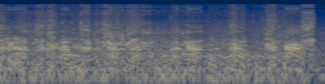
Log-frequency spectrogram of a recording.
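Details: Sea lions on a platform over the river in Valdivia, Chile, where they gather every afternoon to sunbathe; hoarse, overlapping barks repeat several times a second throughout, over a steady wash of background noise and possible human voices.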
